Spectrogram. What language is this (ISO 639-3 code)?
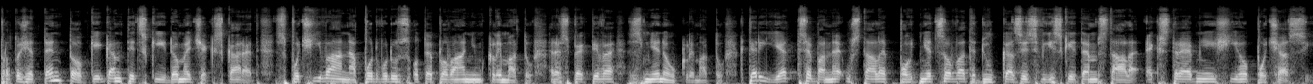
ces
